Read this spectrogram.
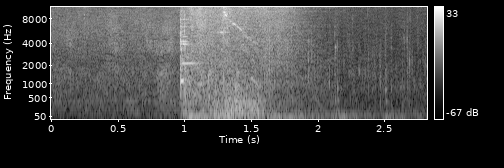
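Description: A burst of fire roars and whooshes, then fades.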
